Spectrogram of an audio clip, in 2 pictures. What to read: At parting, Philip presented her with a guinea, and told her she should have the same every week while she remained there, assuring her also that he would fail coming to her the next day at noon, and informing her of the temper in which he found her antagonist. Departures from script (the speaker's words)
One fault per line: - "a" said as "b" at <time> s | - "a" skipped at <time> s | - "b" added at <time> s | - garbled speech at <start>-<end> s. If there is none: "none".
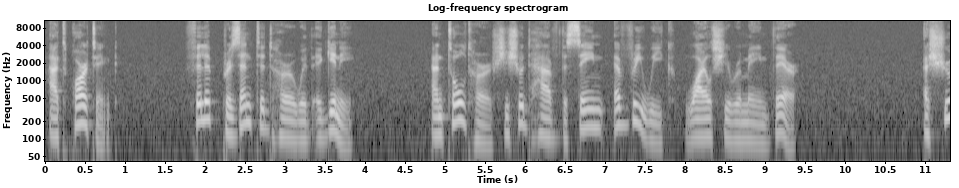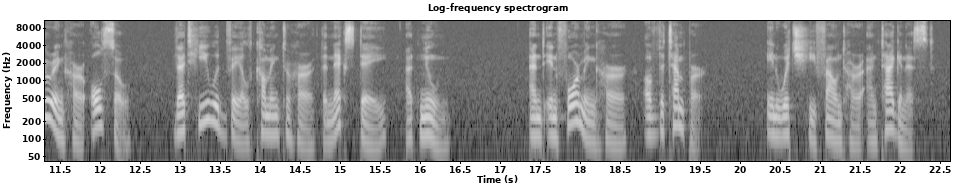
none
